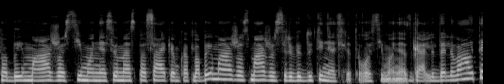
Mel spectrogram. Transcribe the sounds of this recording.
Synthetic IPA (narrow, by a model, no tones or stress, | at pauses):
lˠɐbɐɪmɑːʒoːsiːmoːnʲeːsjɛʊmʲɛspɐsɑːkʲeːmkɐt̪lˠɐbɐɪmɑːʒoːsmɑːʒoːsɪɾʋʲɪd̪ʊt̪ʲɪnʲeːslʲiɛt̪ʊʋo̰ːsḭːmo̰ːnʲḛsɡɑ̰ːlʲɪd̪ɐlʲiʋɐʊt̪ʲɪ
